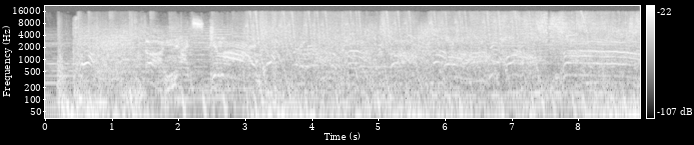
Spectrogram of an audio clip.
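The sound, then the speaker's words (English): Sword slicing attacks land in a video game as a rapid flurry of sharp slashes and crashing hits, mixed with shouted, yelling voices throughout. “Jeez, that's a lot of slicing.”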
